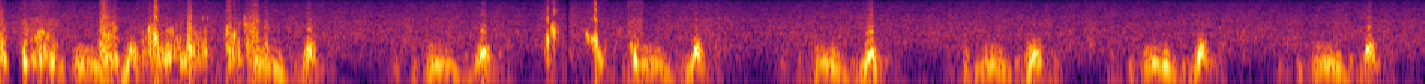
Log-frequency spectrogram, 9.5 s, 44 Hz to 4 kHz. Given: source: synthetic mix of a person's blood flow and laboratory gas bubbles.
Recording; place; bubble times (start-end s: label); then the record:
Doppler ultrasound of blood flow; precordium
0.00-0.06 s: bubbles
0.13-0.40 s: bubbles
0.65-0.81 s: bubbles
0.92-1.42 s: bubbles
1.49-1.81 s: bubbles
3.62-3.75 s: bubbles
3.88-4.04 s: bubbles
4.17-4.29 s: bubbles
From the record:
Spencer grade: 2 (many but less than half of the cardiac periods contain bubble signals, singularly or in groups); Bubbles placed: only in the low amplitude regions of the cardiac cycle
